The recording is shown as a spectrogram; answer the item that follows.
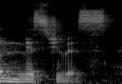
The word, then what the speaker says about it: mischievous: é essa palavra aqui, que se pronuncia mischievous. Mischievous, mas que muito nativo pronuncia mischievous. Mischievous, eles colocam até um izinho onde não deveria colocar mischievous, mas a pronúncia correta é mischievous.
